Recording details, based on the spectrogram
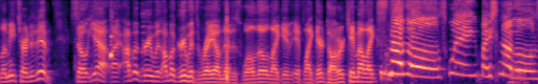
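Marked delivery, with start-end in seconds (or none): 5.7-8.1 acted-out very high, very slow sobbing wail. Acting out a daughter calling for her lost cat: imitating a crying girl. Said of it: "she's crying like she wanted her cat".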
